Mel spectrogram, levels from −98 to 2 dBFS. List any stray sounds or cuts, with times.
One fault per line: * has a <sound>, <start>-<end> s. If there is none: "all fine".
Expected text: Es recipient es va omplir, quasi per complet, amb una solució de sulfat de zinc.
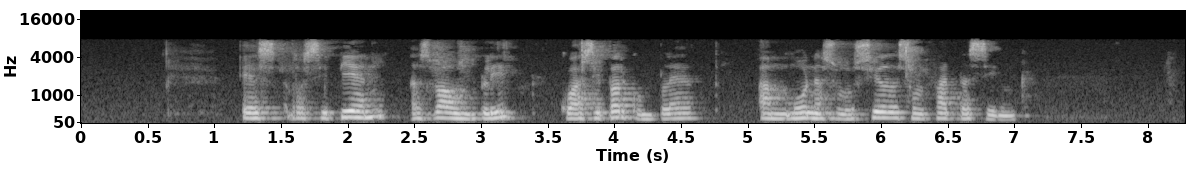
all fine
